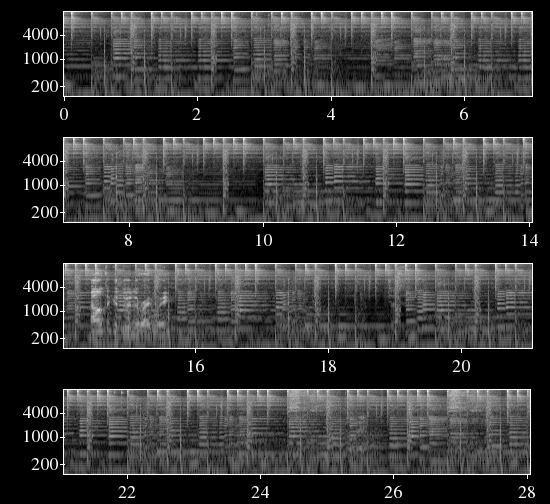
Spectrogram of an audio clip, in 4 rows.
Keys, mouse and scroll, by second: 1.0 space, 4.1 shift+middle click, 4.7 Tab, 5.4 shift+middle click, 6.2 scroll up 1, 6.7 scroll up 1, 7.0 shift+middle click, 7.9 middle click, 8.4 scroll up 2, 9.0-11.0 shift+middle drag, 11.3 middle click, 11.7 shift+middle click, 12.3 scroll up 2, 12.8-13.8 scroll down 5, 13.9 shift+middle click, 14.5 middle click, 15.0-15.5 scroll up 2, 15.7 middle click, 16.2-16.5 scroll up 2, 16.9 shift+middle click, 18.4 Tab, 18.9 click, 19.3 Tab, 20.8 ctrl+z, 21.8 click, 22.2 Tab, 23.3-23.9 scroll down 2, 24.1 shift+middle click, 24.7 Tab, 25.2 middle click, 25.9 middle click, 26.7-27.3 scroll up 2.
